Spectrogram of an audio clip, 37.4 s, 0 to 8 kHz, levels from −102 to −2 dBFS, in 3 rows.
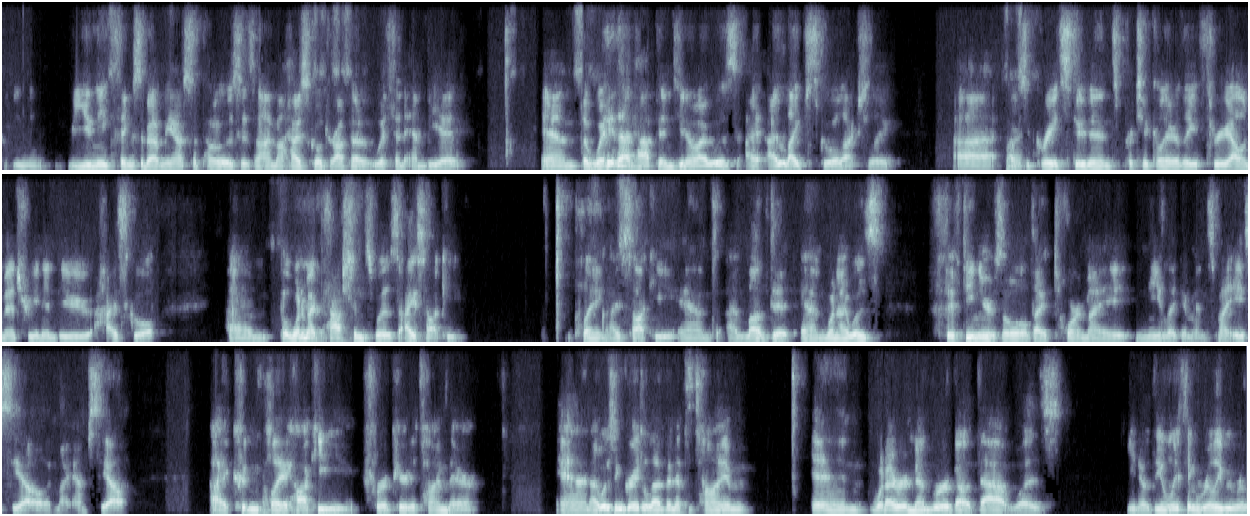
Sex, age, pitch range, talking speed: male, 30-49, 85-100 Hz, 175 wpm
